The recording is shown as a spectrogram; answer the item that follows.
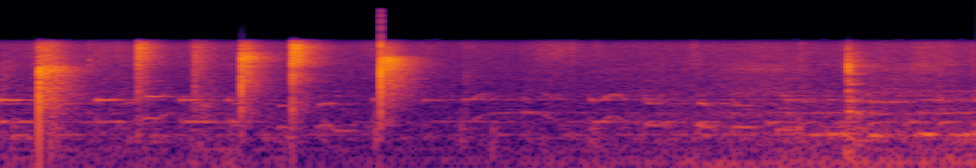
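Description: A quick series of sharp snaps, six within the first two and a half seconds with the last the loudest, and one more near the end, over music playing steadily in the room.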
